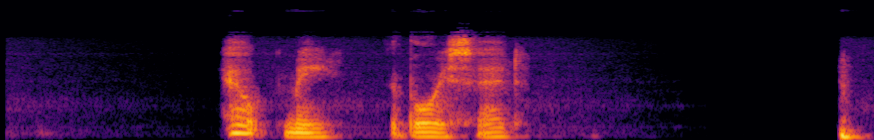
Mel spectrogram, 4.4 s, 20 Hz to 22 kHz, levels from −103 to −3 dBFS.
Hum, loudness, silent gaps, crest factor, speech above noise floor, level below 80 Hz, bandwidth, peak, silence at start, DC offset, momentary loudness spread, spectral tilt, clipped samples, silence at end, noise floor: none; -22 LUFS; 3.74-4.18 s; 20 dB; over 69 dB; -58 dBFS; 8 kHz; -6 dBFS; 1.1 s; under 0.1%; 10 LU; -5 dB/octave; under 0.1%; 0.05 s; under -90 dBFS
